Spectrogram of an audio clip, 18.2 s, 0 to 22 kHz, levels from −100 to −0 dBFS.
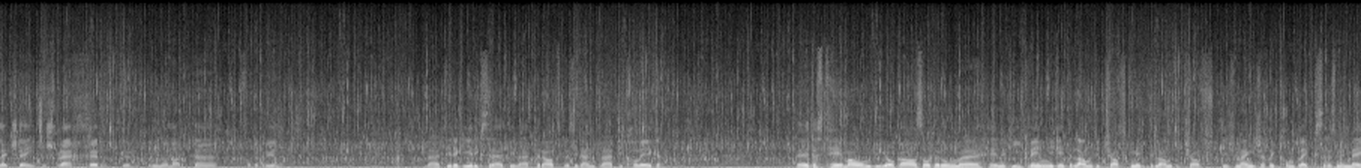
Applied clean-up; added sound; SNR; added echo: none; Stream; 9 dB; none.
